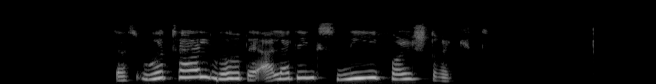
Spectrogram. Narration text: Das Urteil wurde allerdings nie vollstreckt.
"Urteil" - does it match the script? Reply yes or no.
yes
